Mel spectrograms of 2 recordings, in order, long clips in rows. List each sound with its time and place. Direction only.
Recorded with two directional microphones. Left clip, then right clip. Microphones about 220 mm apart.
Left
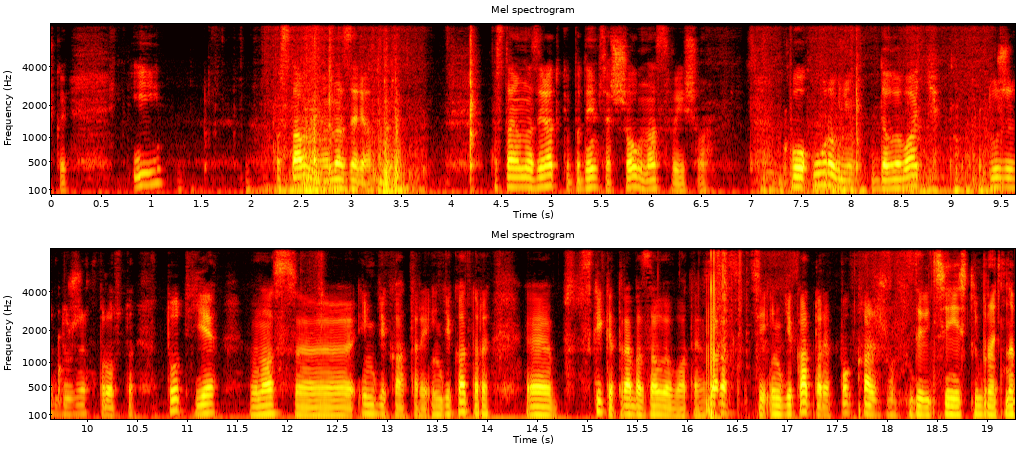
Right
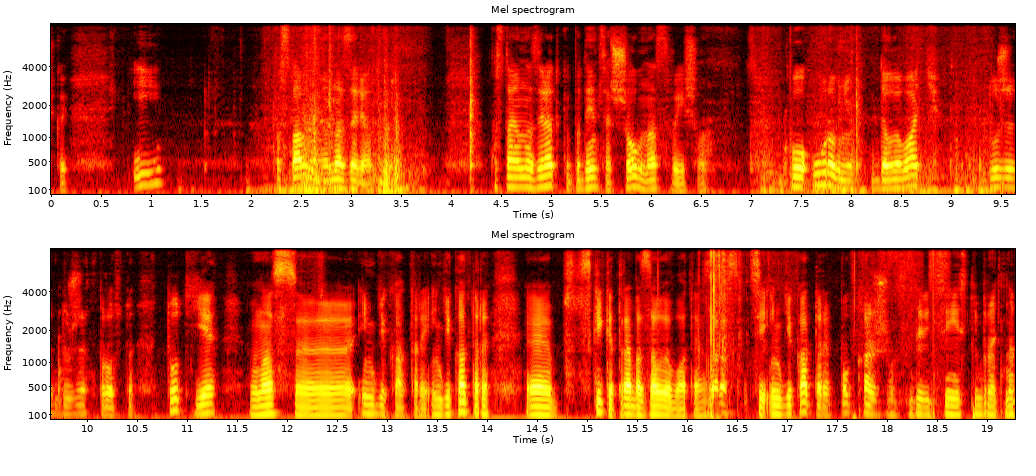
0.8 s speech: 15° right (ahead or behind)
2.8 s speech: 25° right (ahead or behind)
4.4 s speech: 25° right (ahead or behind)
16.9 s speech: 15° right (ahead or behind)
17.7 s speech: 5° right (ahead or behind)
